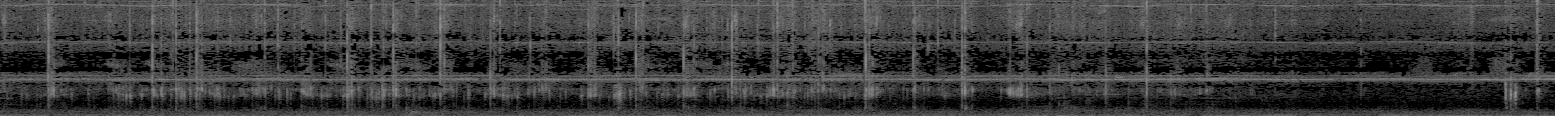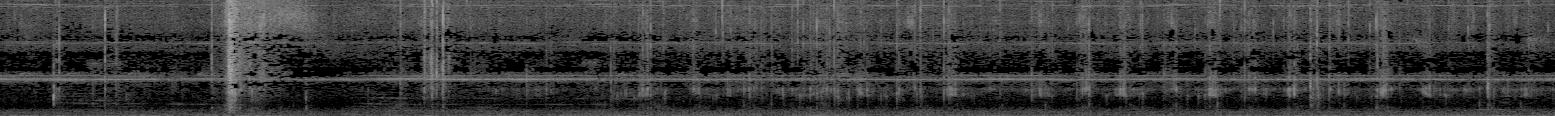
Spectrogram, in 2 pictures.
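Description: Creekside ambience: a steady high-pitched whine over a low rumble, with scattered small clicks and one sharp click about eighteen seconds in.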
